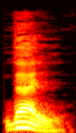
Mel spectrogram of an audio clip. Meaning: distance
- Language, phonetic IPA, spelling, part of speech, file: Russian, [dalʲ], даль, noun, Ru-даль.ogg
